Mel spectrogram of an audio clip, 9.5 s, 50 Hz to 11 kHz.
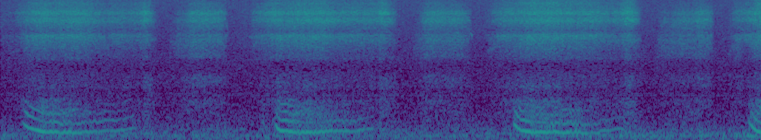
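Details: Sleeping 7½-month-old infant boy snoring with regular, tonal, slightly whistling sounds about every three seconds, near 20 breaths a minute.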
